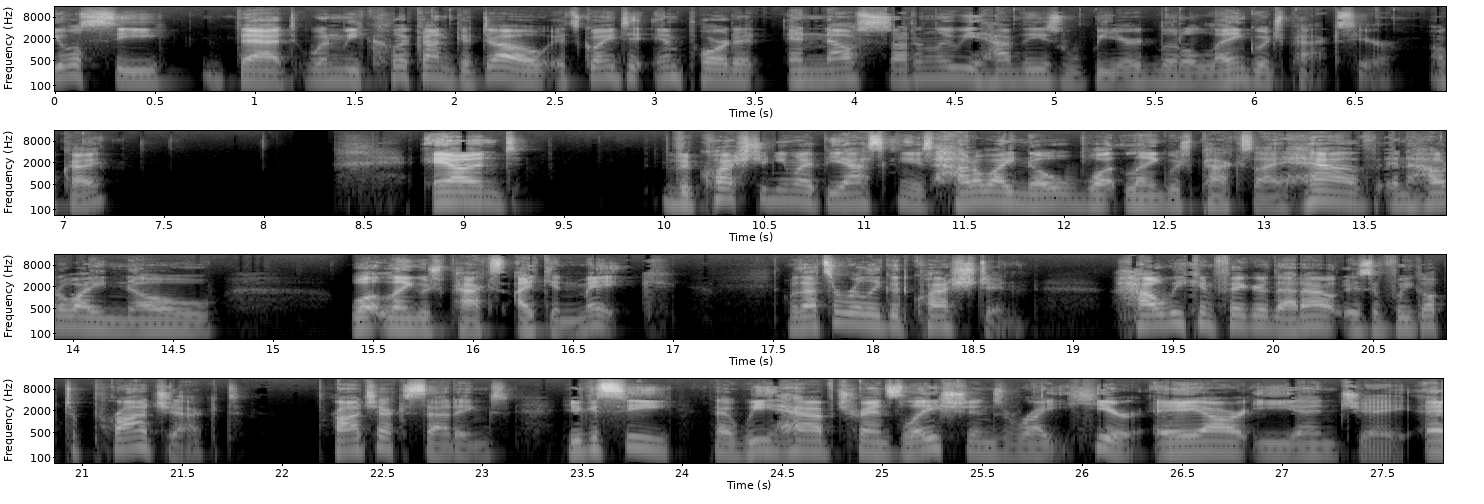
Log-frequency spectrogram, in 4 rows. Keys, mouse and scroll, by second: 2.0 click, 4.2 click, 4.8 click, 5.2 click, 5.6 click, 6.2 click, 6.7 click, 7.1 click, 21.3 click, 22.3 click, 23.8 click, 24.9 shift+click, 25.3 shift+click.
